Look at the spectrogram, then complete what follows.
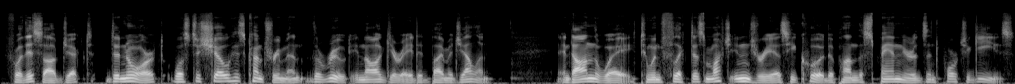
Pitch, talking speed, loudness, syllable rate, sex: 110 Hz, 190 wpm, -19 LUFS, 5.4 syllables/s, male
